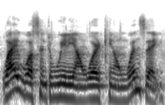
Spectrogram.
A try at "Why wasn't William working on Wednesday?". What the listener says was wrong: Excellent. One more time.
